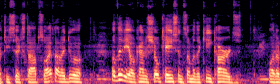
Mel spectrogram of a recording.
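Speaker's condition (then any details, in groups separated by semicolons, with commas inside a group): No condition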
